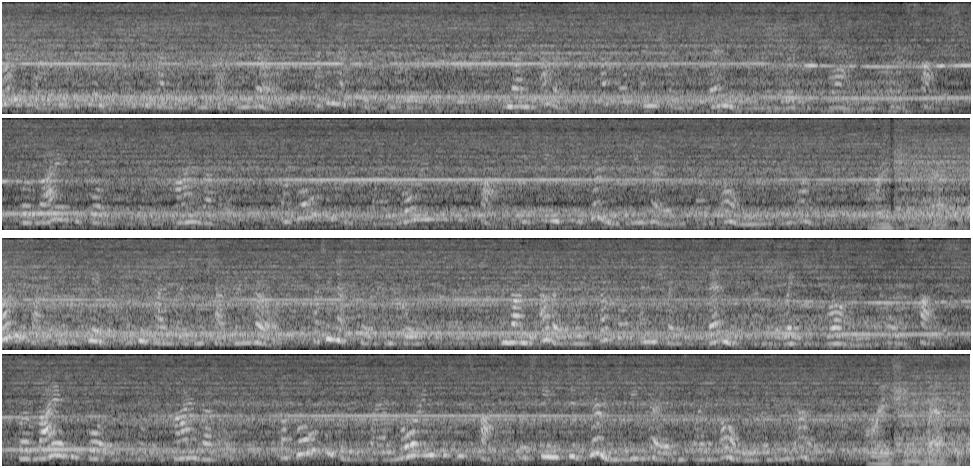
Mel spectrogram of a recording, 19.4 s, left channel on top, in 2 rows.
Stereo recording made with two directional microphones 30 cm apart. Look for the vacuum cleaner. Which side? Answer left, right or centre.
centre.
